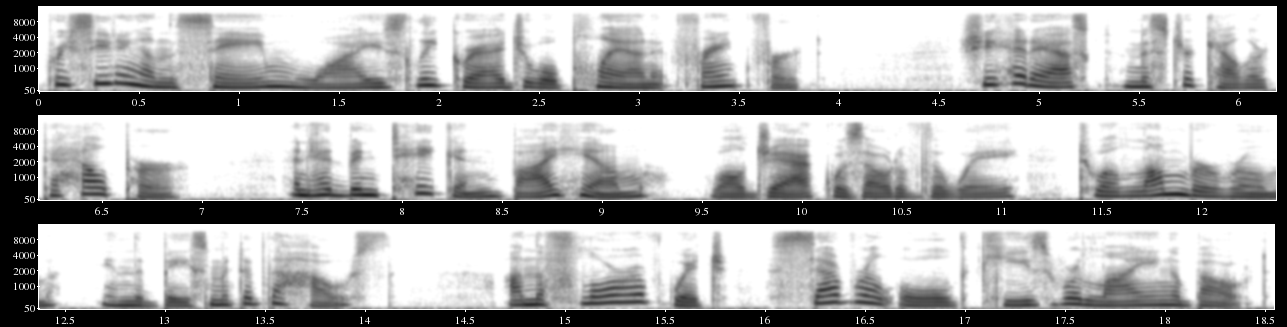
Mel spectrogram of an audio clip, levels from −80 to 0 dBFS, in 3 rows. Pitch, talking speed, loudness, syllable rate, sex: 200 Hz, 165 wpm, -19 LUFS, 4.2 syllables/s, female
